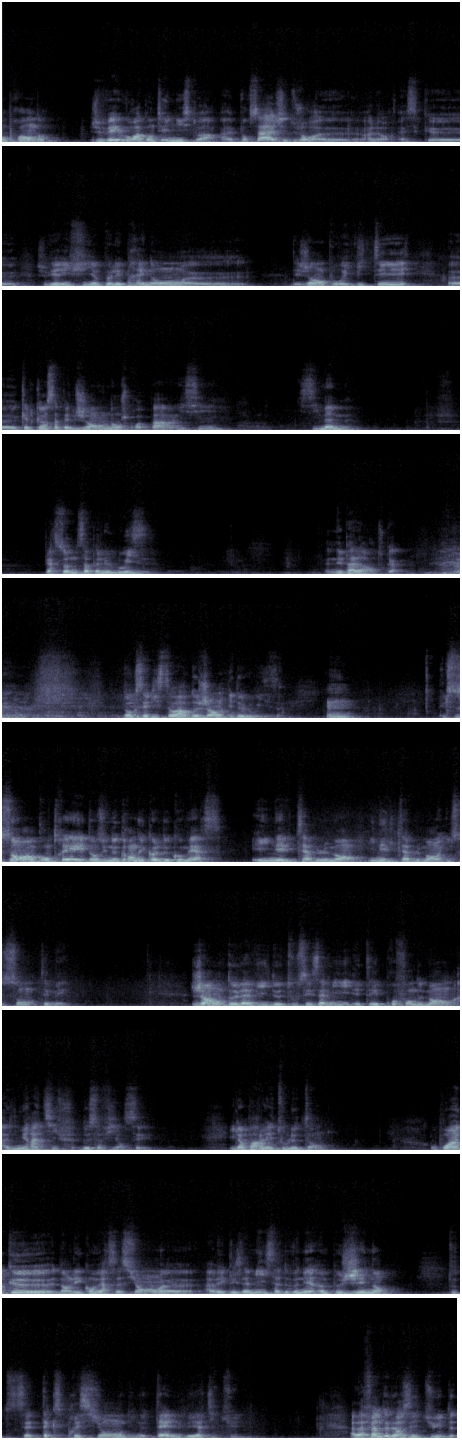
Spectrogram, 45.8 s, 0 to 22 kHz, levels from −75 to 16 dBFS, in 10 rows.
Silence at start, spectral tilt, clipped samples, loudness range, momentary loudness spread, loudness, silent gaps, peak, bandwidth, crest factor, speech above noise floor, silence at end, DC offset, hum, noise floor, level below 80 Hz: 0 s; -6 dB/octave; under 0.1%; 6 LU; 16 LU; -20 LUFS; none; -2 dBFS; 18 kHz; 20 dB; 34 dB; 0 s; under 0.1%; none; -54 dBFS; -52 dBFS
